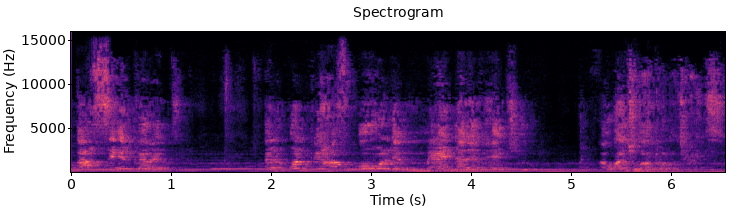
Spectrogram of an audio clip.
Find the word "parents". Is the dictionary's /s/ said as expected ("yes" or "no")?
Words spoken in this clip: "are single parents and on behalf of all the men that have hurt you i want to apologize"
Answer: no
